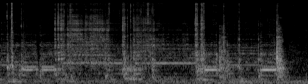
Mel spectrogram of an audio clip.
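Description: Close mechanical whirring and clicking comes from the automatic needle threader on a Viking Epic 2 sewing machine, with several short motor bursts and ticks over about three seconds.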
